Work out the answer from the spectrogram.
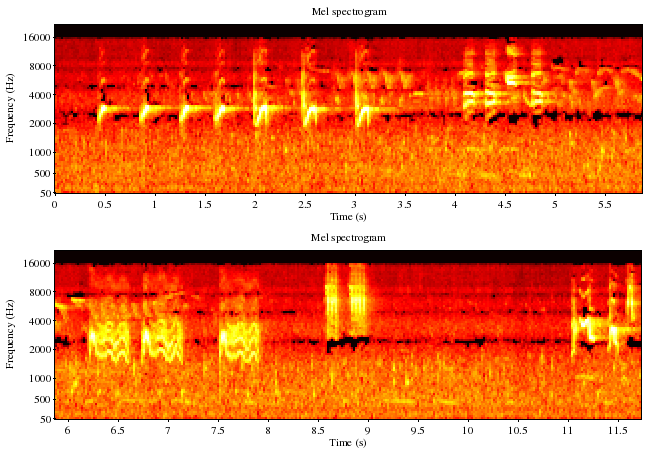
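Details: Song thrush leading a loud dawn chorus at sunrise in Pontrobert: a clear note near the middle of its range is repeated six times in quick succession, then varied chattering and warbled phrases follow, with a final burst of repeated high notes.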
